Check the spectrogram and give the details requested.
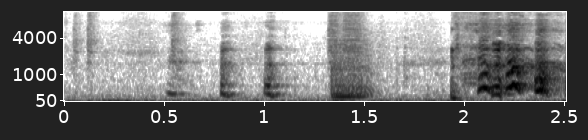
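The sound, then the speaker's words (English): A few short, sputtering fart noises, ending in a louder, longer buzzy blast, with no talking over them. “farts at our opinion on it.”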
